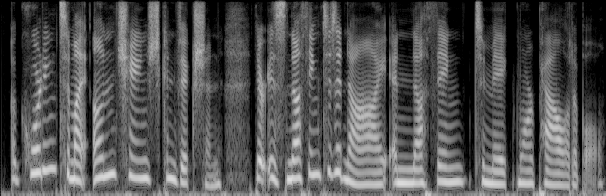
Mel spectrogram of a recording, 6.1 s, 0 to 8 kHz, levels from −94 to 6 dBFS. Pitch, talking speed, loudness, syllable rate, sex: 240 Hz, 160 wpm, -17 LUFS, 5.5 syllables/s, female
